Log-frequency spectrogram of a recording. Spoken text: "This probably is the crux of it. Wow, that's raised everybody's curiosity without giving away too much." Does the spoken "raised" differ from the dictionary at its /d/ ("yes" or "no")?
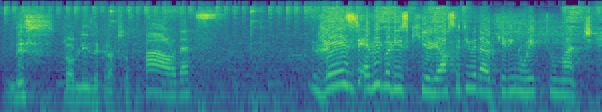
no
